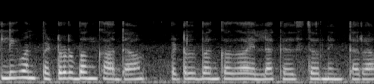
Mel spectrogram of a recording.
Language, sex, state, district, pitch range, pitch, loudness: Kannada, female, Karnataka, Raichur, 245-275 Hz, 260 Hz, -15 LUFS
